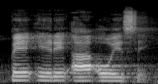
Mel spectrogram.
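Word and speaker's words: πρᾶος: Primero, la palabra manso, del griego praos, P-R-A-O-S, con acento en la A, praos.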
